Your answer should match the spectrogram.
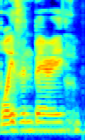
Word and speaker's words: boysenberry: Is that the poison, the boysenberry? – Poison. – Well, excuse me. It rhymes with poison.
